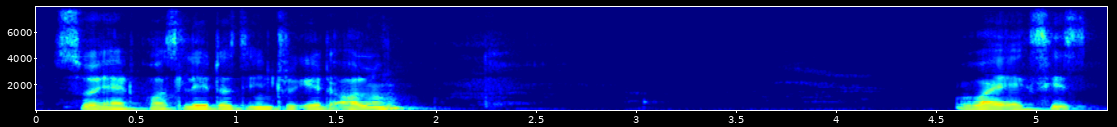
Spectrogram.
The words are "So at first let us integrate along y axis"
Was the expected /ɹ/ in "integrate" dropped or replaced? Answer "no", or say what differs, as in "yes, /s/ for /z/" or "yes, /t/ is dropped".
yes, /ɹ/ is dropped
